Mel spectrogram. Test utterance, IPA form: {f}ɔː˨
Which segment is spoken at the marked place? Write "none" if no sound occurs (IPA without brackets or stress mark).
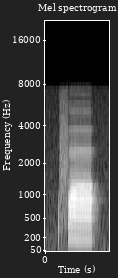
f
